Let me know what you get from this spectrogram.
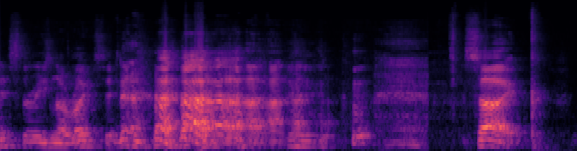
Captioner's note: presenters laughing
